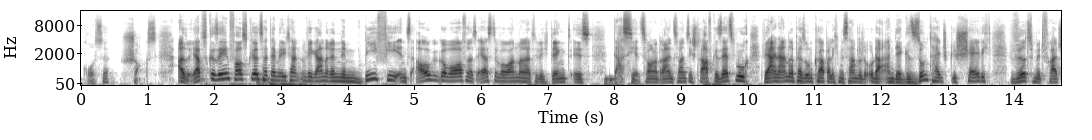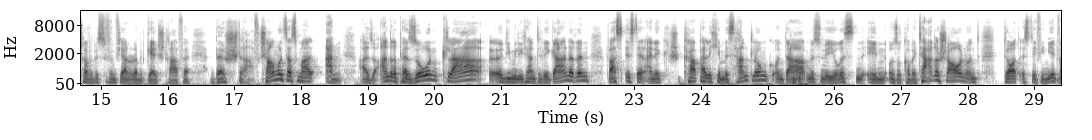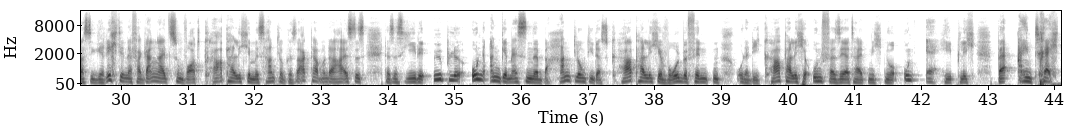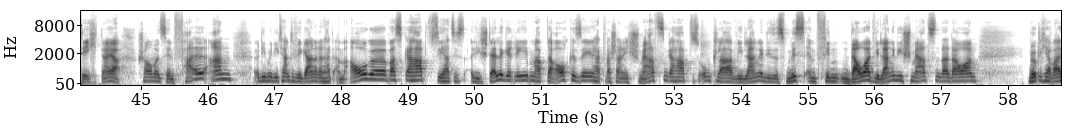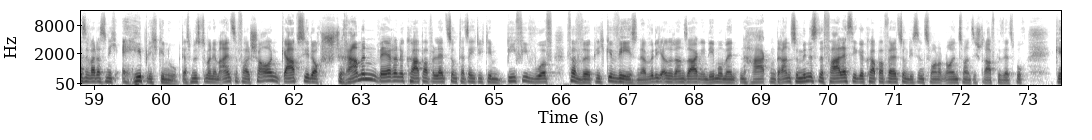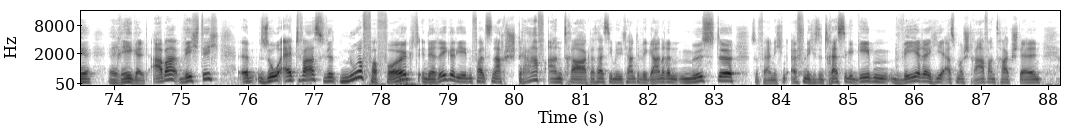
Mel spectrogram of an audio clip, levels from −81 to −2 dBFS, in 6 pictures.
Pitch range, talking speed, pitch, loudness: 110-150 Hz, 160 wpm, 125 Hz, -26 LUFS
